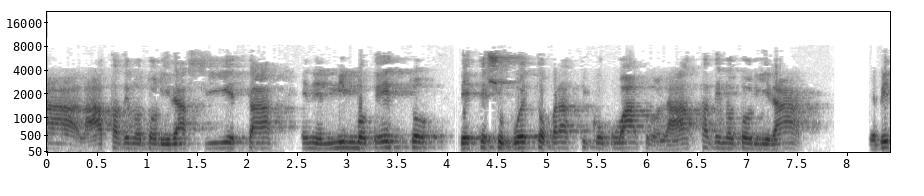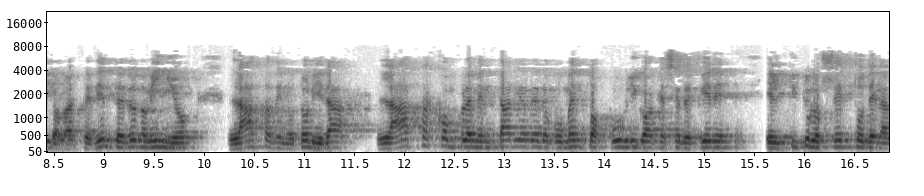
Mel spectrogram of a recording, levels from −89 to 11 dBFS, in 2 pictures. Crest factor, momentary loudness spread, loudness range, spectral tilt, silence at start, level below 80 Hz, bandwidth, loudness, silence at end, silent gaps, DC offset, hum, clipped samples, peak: 14 dB; 7 LU; 2 LU; -5.5 dB/octave; 0 s; -54 dBFS; 7.4 kHz; -15 LUFS; 0 s; 7.89-8.21 s; under 0.1%; none; under 0.1%; 0 dBFS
